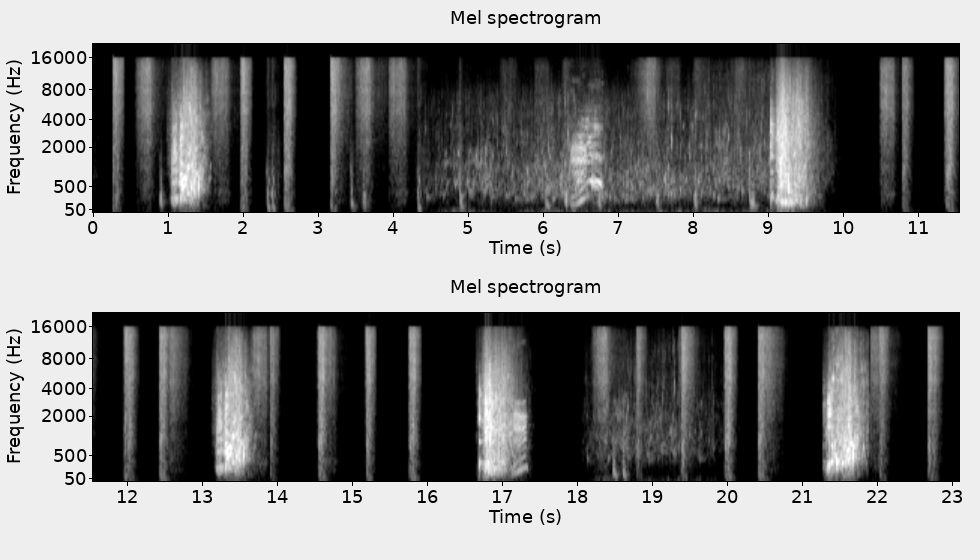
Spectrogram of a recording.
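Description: Water splashes loudly as a bucket is emptied and filled.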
